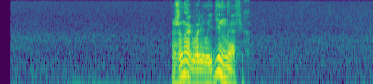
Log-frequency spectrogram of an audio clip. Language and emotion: Russian, neutral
